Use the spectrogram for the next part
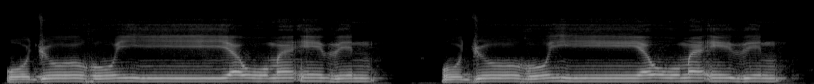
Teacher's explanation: Apabila tanwin bertemu dengan ya, maka tanwin dilebur ke huruf ya dan ditahan dua harakat disertai dengan ghunah. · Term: Idgham bighunah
